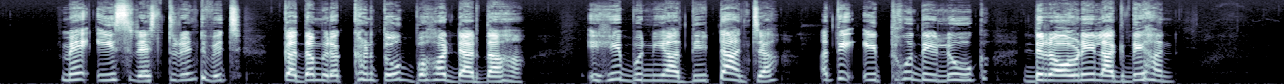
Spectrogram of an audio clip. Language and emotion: Punjabi, fearful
